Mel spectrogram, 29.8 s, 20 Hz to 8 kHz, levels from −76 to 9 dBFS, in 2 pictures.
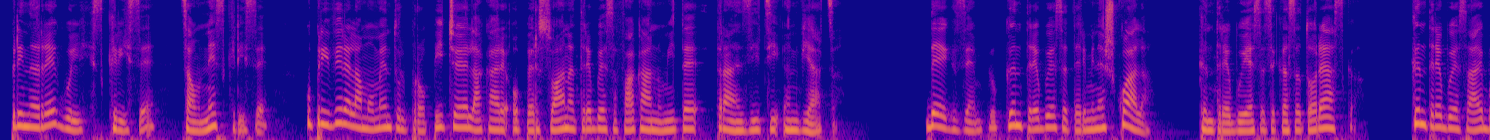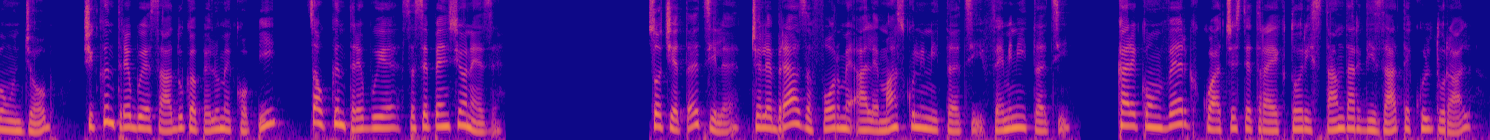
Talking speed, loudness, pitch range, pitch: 135 wpm, -24 LUFS, 160-205 Hz, 180 Hz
